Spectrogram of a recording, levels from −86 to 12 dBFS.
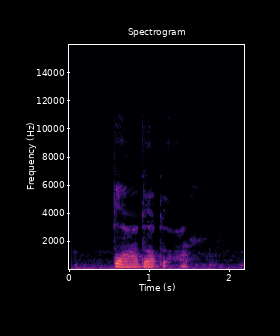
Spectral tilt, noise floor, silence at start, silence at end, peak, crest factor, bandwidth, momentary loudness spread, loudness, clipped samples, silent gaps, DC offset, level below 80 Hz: -9 dB/octave; -54 dBFS; 0.55 s; 0.7 s; -8 dBFS; 20 dB; 6.2 kHz; 19 LU; -25 LUFS; under 0.1%; none; under 0.1%; -54 dBFS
